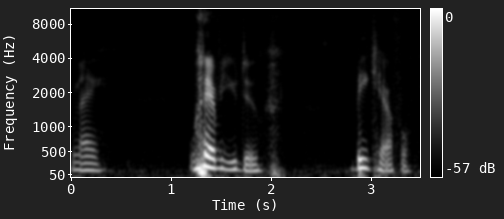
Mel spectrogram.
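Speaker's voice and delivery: low, hushed cautioning; soft, deep motherly warning; mother's warning. Acted. Mom warning daughter on the phone, low and hushed. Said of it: "So I called my mom".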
